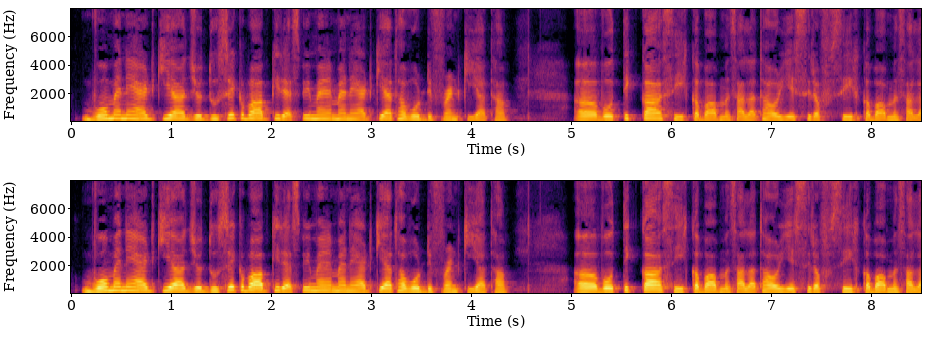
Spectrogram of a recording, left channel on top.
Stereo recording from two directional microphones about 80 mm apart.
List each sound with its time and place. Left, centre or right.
0.2 s a woman's voice: right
